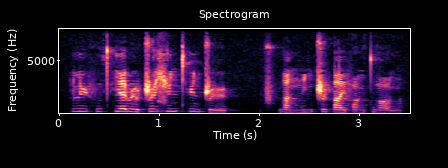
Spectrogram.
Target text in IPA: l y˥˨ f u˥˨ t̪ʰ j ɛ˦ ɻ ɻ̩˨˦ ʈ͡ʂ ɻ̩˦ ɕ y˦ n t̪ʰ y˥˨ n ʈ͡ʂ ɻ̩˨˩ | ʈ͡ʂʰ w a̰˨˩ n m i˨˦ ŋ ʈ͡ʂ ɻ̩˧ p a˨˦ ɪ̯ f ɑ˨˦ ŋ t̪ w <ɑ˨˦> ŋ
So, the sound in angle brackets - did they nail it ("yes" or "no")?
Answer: no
